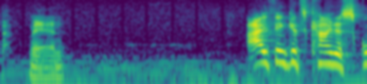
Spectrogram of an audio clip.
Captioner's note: room ambience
